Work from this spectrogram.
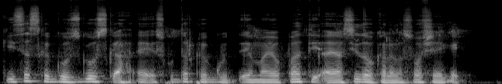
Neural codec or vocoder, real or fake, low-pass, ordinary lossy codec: none; real; none; none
